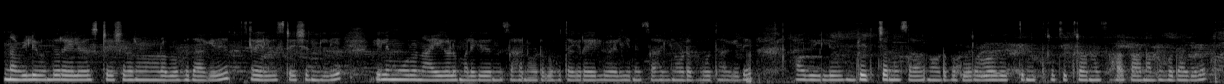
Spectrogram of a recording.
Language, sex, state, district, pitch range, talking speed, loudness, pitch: Kannada, female, Karnataka, Chamarajanagar, 200-215 Hz, 100 wpm, -32 LUFS, 205 Hz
